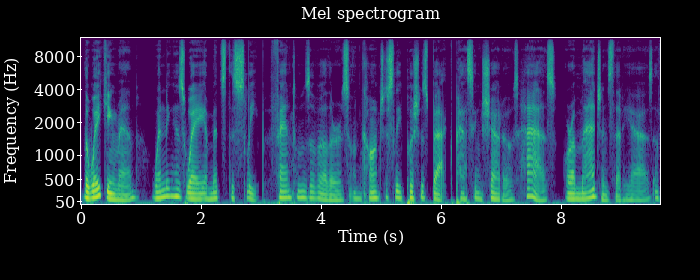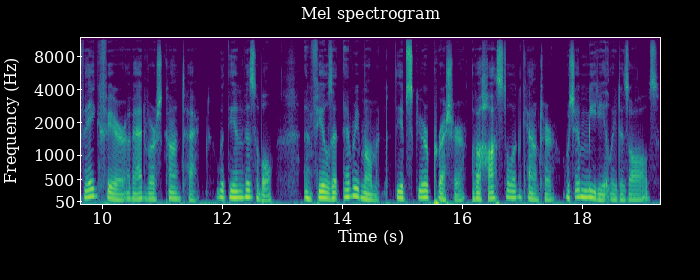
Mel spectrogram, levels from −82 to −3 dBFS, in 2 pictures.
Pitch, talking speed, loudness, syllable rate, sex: 115 Hz, 145 wpm, -21 LUFS, 4.8 syllables/s, male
